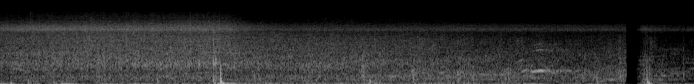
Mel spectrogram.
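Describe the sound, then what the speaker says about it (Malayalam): Small waterfalls in Wadi Shab, Oman, pour in a steady broadband rush that fills the whole stretch, with faint voices and a few low knocks in the background. "ഇവിടെയൊക്കെ ചെറിയ ചെറിയ വെള്ളച്ചാട്ടങ്ങളുണ്ടോ?"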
